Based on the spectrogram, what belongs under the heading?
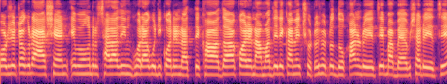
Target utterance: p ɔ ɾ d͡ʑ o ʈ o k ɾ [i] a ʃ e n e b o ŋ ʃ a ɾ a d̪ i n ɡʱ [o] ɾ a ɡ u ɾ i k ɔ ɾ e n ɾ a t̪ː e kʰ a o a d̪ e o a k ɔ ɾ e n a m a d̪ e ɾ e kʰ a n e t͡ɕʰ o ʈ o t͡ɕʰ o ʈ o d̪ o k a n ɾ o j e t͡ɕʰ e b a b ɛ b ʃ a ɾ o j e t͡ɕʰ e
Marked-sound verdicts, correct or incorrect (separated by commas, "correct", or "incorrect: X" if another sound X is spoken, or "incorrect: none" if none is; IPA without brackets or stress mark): incorrect: a, correct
